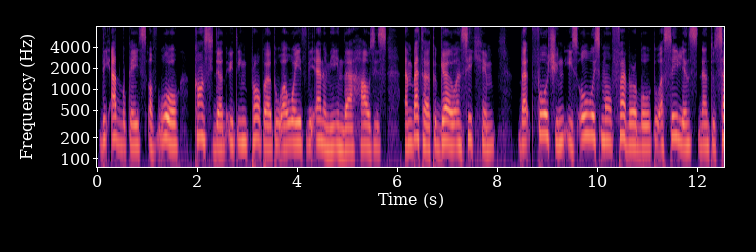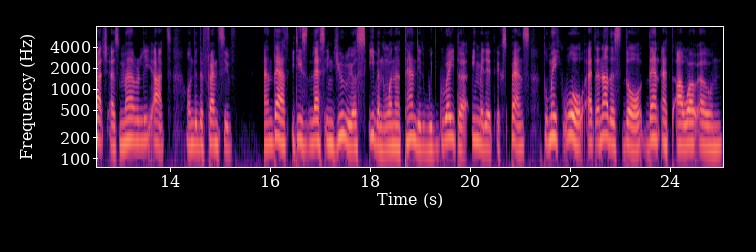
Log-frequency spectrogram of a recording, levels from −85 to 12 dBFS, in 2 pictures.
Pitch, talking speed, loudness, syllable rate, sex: 165 Hz, 145 wpm, -19 LUFS, 4.5 syllables/s, male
